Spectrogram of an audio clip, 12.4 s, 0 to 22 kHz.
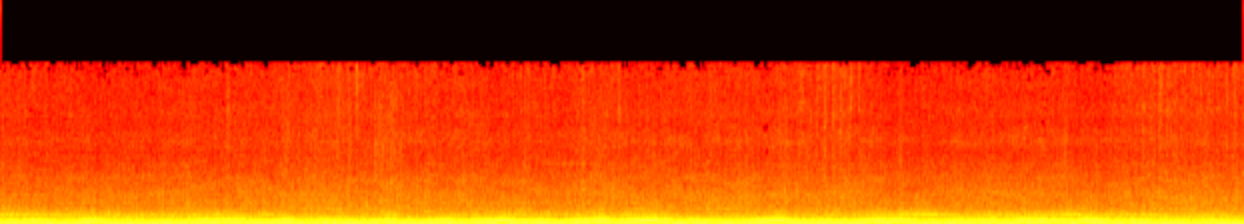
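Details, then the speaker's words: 2010 Toyota SW4 cruising on the road: steady mid-pitched whistle over road rumble from air leaking past a badly seated roof rubber seal, checked during a pre-purchase test. "agora todas as peças se encaixaram esse é o barulho turma que eu falei para vocês que faz aqui na borracha no tempo"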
